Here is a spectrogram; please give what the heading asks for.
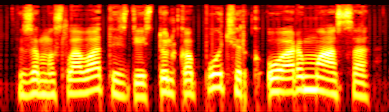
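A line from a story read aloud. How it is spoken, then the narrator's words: Snorting. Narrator (Russian): фыркнула я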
